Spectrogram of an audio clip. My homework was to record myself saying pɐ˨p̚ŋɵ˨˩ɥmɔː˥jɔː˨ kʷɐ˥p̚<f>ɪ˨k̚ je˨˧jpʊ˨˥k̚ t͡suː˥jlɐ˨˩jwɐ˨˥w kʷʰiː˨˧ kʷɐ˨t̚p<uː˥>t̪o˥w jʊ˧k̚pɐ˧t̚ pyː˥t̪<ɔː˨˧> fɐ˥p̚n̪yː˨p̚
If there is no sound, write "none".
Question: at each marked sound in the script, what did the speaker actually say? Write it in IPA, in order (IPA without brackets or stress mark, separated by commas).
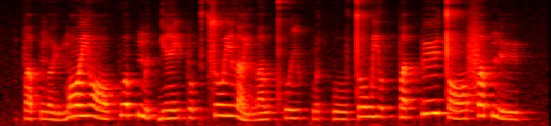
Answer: m, uː˨, ɔː˨˧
